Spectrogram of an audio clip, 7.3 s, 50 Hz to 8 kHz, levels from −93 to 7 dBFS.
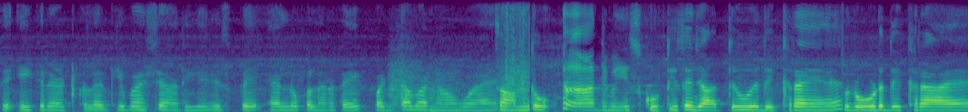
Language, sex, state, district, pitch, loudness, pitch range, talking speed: Hindi, male, Maharashtra, Solapur, 240 Hz, -19 LUFS, 235-255 Hz, 255 wpm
